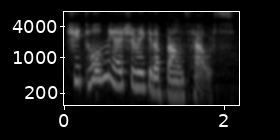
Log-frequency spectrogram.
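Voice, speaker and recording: A woman's voice: high voice, huge pitch swings, moderate pace, phone-quality sound. A woman hosting a casual reaction show, giving opinions in an emphatic, rambling way. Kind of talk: casual chat, opinionated commentary.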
